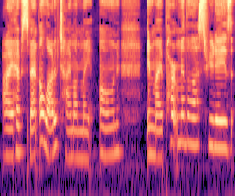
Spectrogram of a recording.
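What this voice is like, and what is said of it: Sick, rough-sounding voice. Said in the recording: “I am getting over being really sick, and so I sound awful,”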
